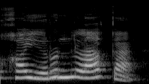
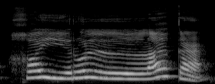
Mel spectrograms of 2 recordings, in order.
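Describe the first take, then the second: First: KHAIRUN LAKA with the final n sounded; as written, unmerged. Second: KHAIRUL LAKA with a long held l, no n; merged idgham reading. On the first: Teacher reading the written form, n left clear. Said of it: "tulisannya di situ". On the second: Teacher showing how it is read, l doubled. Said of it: "Ya, dibaca". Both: Shown as a demonstration.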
